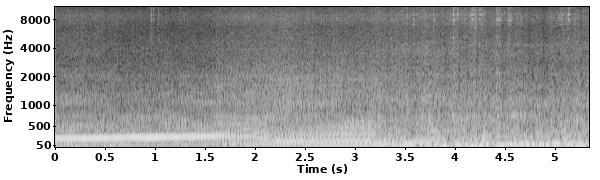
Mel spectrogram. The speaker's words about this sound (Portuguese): E esse som, hein? Ah, delícia! esse som, a proximidade dos pedais, esse som do escape.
